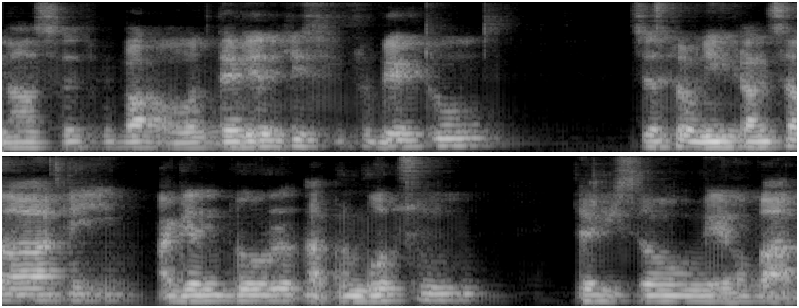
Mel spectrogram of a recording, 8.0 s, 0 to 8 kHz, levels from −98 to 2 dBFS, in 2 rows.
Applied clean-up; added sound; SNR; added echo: neural mask model DeepFilterNet 3.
